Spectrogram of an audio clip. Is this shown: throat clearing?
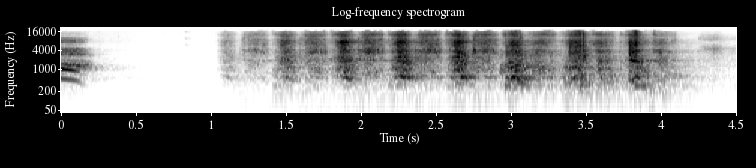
no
